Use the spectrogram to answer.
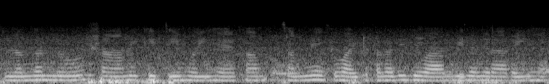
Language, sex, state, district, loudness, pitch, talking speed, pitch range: Punjabi, female, Punjab, Fazilka, -17 LUFS, 185 Hz, 205 wpm, 180-195 Hz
